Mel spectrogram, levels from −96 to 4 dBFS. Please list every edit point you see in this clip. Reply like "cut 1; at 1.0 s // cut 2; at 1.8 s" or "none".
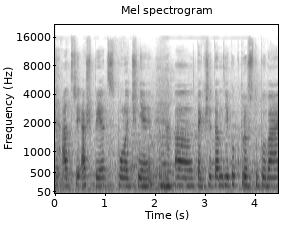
cut 1; at 3.4 s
